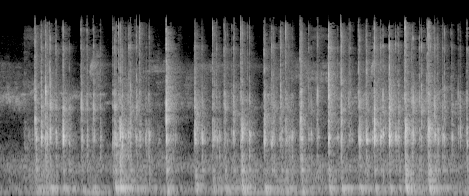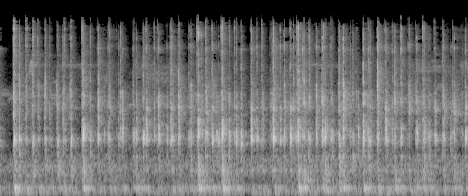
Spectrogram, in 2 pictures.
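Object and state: Plastic mechanical keyboard.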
